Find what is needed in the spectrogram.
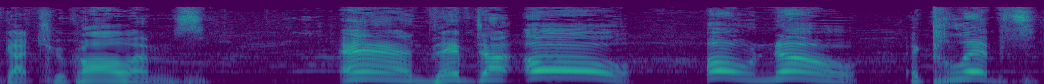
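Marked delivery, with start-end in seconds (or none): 1.7-5.2 high, loud "oh no" from the commentary box; dismayed commentary. Real, not acted. Sudden mishap during live match commentary.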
